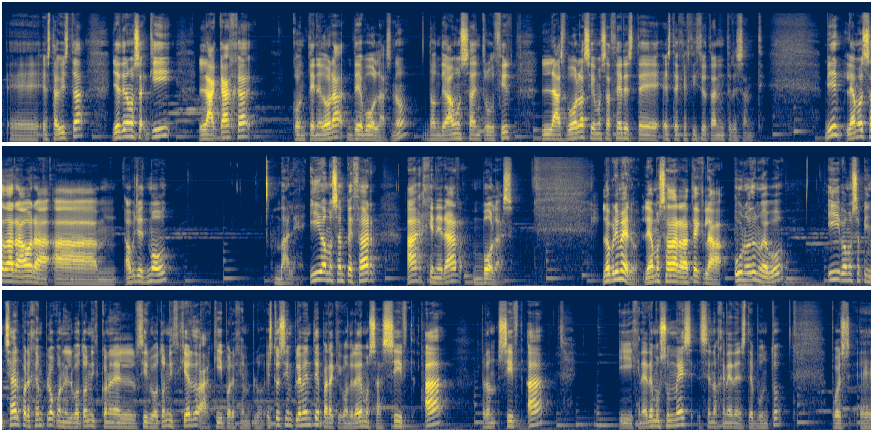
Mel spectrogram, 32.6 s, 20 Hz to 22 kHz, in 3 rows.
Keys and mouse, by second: 0.5-2.1 middle drag, 2.4 middle click, 3.5 middle click, 4.4-6.1 middle drag, 11.4-12.6 drag, 13.2-14.9 middle drag, 15.7 middle click, 20.0 KP_1, 21.1 shift+middle click, 24.1 click, 27.0 a, 28.1 a.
